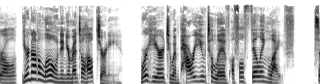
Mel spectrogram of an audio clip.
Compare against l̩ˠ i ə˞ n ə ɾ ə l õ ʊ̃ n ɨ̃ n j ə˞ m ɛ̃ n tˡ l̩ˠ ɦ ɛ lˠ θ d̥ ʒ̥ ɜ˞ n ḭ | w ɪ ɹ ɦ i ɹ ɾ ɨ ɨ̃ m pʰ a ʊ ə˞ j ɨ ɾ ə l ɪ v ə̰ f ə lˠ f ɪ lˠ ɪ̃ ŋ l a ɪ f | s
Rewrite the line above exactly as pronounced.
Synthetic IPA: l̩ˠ j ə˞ n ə ɾ ə l õ ʊ̃ n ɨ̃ n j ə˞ m ɛ̃ n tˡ l̩ˠ ɦ ɛ lˠ θ d̥ ʒ̥ ɜ˞ n ḭ | w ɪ ɹ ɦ i ɹ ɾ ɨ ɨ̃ m pʰ a ʊ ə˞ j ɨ ɾ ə l ɪ v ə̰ f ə lˠ f ɪ lˠ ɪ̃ ŋ l a ɪ f | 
